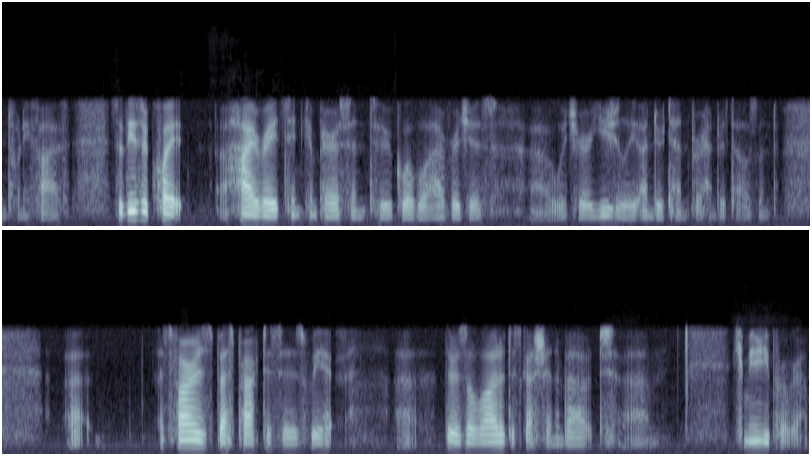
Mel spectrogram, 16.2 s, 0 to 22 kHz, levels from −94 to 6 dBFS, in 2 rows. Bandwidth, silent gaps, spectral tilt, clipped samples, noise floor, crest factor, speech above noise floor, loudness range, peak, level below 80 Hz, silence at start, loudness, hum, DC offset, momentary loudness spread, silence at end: 3.9 kHz; none; -7.5 dB/octave; under 0.1%; -58 dBFS; 24 dB; 34 dB; 11 LU; -2 dBFS; -70 dBFS; 0 s; -24 LUFS; none; under 0.1%; 22 LU; 0.05 s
